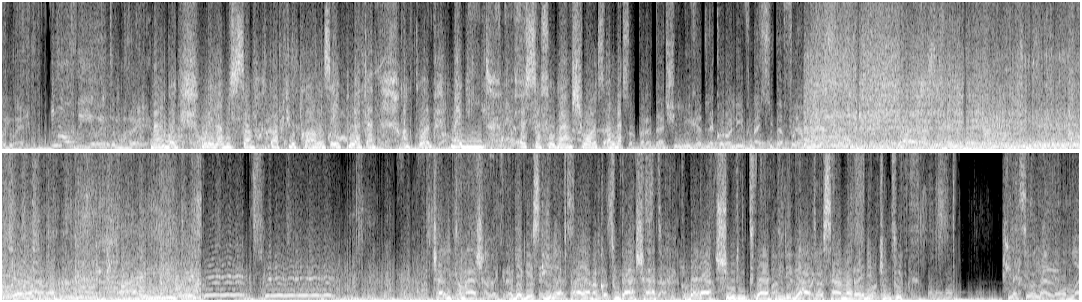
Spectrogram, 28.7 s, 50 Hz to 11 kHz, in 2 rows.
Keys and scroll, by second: 8.4 Page_Down, 17.7 Page_Down, 27.2 Page_Down.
